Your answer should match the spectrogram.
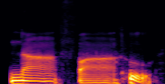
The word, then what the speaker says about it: Nafahu: High-profile figures like, again, this man, Pesalika Nafahu, I think, 3 syllables. Nafahu, 3 syllables.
